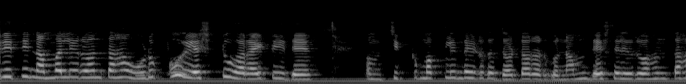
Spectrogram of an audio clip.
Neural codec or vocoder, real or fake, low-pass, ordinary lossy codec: none; real; none; none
